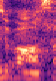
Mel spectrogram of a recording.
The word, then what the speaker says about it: DeVos: DeVos, I believe, yes.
